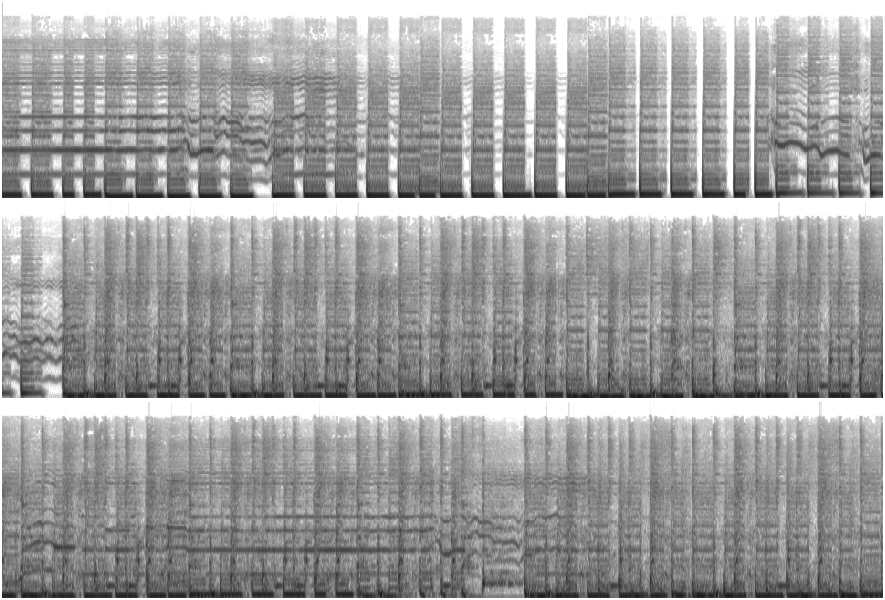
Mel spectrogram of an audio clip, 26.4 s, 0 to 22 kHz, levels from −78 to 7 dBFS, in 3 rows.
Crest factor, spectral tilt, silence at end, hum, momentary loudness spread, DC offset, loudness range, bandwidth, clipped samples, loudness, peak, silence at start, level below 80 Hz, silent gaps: 10 dB; -5 dB/octave; 0 s; none; 3 LU; under 0.1%; 2 LU; 16 kHz; under 0.1%; -11 LUFS; 0 dBFS; 0 s; -10 dBFS; none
